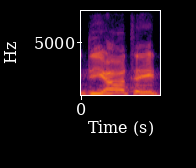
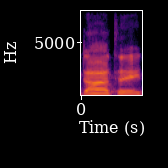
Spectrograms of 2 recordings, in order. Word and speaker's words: Deonte: I mean, people call me Deante. Dante, Deante, however, whatever's easier for you to pronounce.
